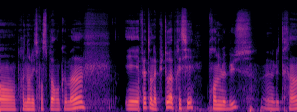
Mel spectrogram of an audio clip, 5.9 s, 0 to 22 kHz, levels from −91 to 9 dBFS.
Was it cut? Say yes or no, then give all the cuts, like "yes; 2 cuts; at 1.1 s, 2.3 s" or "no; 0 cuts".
yes; 1 cut; at 2.8 s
